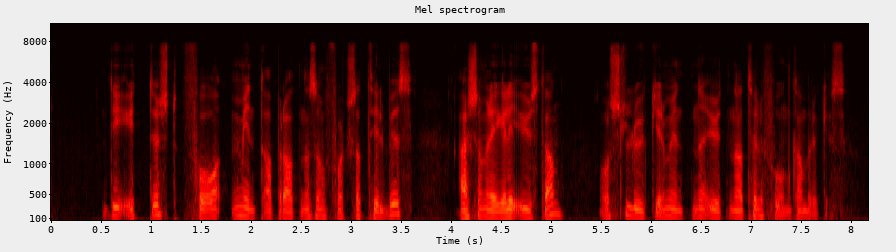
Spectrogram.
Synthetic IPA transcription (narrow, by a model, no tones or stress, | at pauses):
d̪ɪʔʏt̪ːəʂʈfoːmʏnt̪ɑpɑɾʔɑːt̪ənəsɔmfɔʈʂɑt̪ʰːɪlbyːsæʂɔmɾeːɡəlɪ̰ʔʉːst̪ɑn | ɔʂɭʉːkə̰ɾmʏnt̪ənəʔʉːt̪nɑt̪ʰːɛləfṵːnn̩kʰɑnbɾʉ̰ːkə̥s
